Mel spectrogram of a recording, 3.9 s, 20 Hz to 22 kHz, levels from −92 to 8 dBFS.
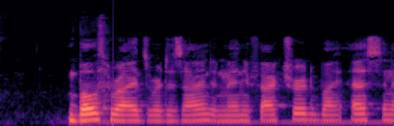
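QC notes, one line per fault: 1.13 s to end: input switched to a poorer device, likely. The sound turns duller with no gap, losing everything above 7.6 kHz, dropping about 5 dB in level, and picking up a faint new noise floor about 45 dB below the speech, as a narrower-band microphone would.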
